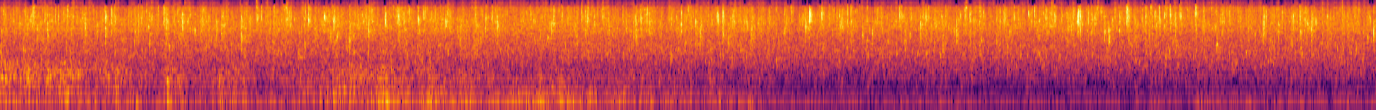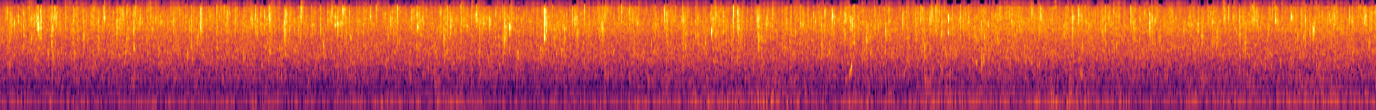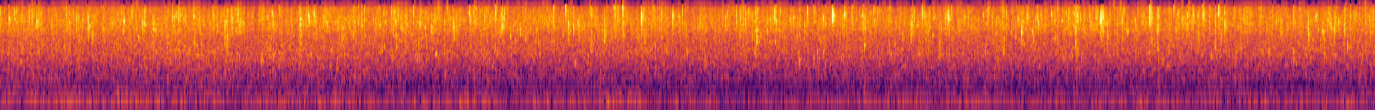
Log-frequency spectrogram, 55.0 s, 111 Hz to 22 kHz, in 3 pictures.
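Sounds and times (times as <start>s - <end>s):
low rumble of thunder: 0.0s - 10.6s
rain falling: 0.0s - 55.0s
raindrops ticking on a surface: 0.0s - 55.0s.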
